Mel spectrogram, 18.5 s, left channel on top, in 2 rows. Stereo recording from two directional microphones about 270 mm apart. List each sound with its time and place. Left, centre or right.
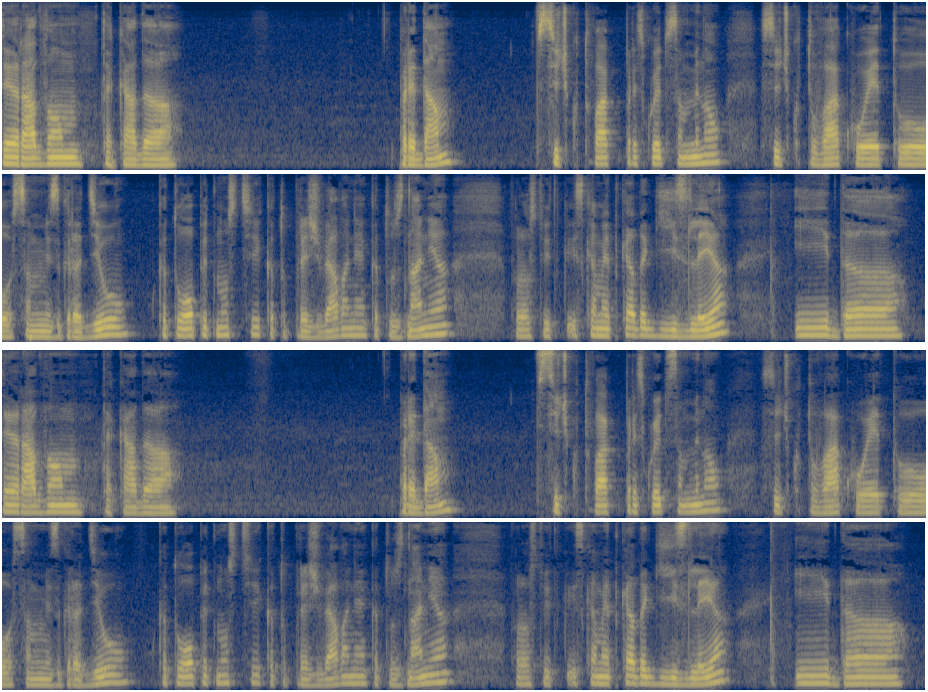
0.0 s speech: left
3.8 s speech: left
5.9 s speech: centre
6.7 s speech: left
13.3 s speech: left
15.0 s speech: left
